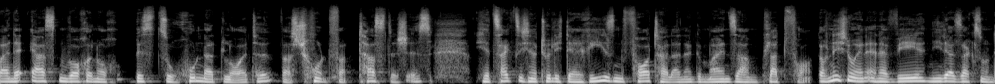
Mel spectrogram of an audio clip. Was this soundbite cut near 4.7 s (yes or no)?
yes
